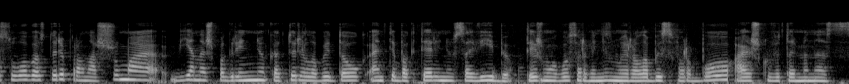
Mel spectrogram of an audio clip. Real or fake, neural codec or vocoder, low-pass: real; none; 7.2 kHz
